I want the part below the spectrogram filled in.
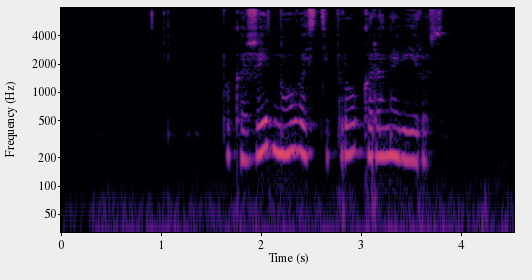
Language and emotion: Russian, neutral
